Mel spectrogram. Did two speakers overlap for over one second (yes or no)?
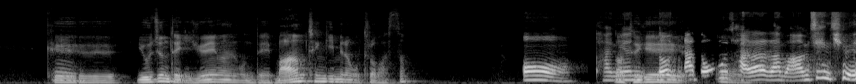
yes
